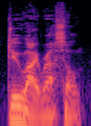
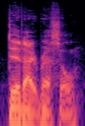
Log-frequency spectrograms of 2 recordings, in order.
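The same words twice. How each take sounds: First: "Do" picked out as the correction; stress on Do. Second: "Did" picked out, quoting the question back; stress on Did. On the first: Correcting the host's question, stress on "Do". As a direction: lean on "Do" to insist on present tense. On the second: Correcting the host's question, stress on "Did". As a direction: lean on "Did" to query the past tense. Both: Shown as a demonstration. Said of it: "The correct question is".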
